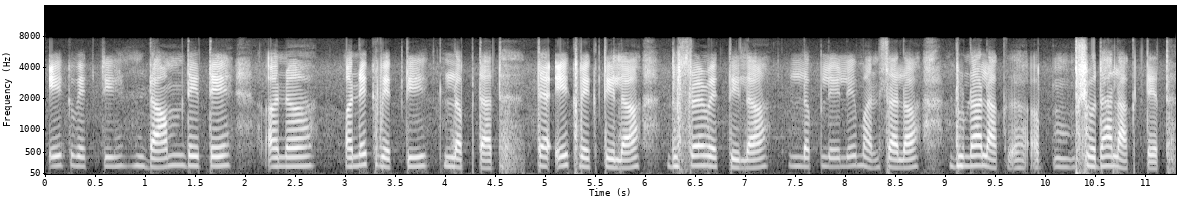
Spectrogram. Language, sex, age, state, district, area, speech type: Marathi, female, 30-45, Maharashtra, Nagpur, urban, spontaneous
